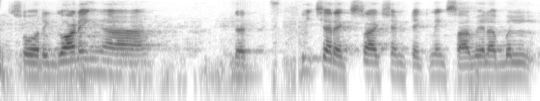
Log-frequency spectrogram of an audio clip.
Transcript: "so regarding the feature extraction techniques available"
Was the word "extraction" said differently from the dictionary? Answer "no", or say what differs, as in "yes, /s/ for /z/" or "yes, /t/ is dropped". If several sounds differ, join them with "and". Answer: no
